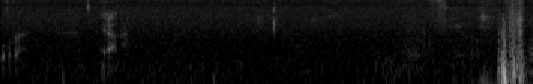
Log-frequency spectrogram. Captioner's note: silence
